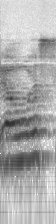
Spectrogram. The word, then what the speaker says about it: Elwes: And I'm saying Larry Gordon because I can never pronounce Carrie Elwes. Is that? – I've always said Elwes. Yeah, Carrie Elwes. – Yeah, that's probably better than my pronunciation.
